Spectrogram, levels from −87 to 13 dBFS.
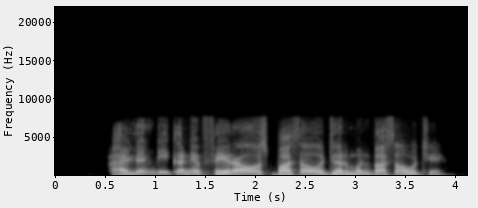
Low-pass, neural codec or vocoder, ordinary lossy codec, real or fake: none; codec, 16 kHz, 1 kbps, X-Codec, HuBERT features, trained on balanced general audio; none; fake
